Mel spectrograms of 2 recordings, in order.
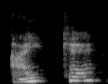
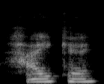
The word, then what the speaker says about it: hay que: an infinitive verb, and it is hay que, not haike, just don't pronounce the H as always.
